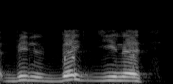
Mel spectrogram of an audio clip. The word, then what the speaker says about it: بالبينات: فهنا الياء مشددة البينات، ما ينفعش يقول ولقد جاءتهم رسلهم بالبينات، لا بالبينات بالبينات، واخد بقى ايه بدون مبالغه اشددها بدون مبالغه بالبينات.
